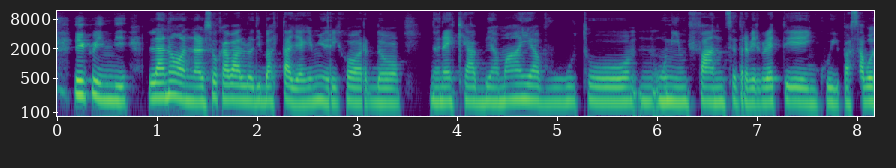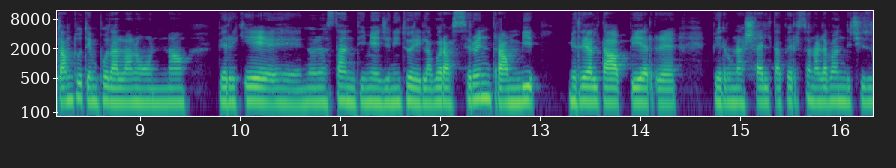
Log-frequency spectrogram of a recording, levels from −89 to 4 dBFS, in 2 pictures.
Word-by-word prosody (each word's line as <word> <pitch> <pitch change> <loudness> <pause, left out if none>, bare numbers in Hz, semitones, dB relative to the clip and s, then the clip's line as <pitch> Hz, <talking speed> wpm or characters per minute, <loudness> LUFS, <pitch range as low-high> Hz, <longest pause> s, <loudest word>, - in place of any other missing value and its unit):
E 225 -1 +7
quindi 185 -6 +1 0.2
la 200 0 +5
nonna, 195 -5 +2
il 170 - +2
suo 205 - -2
cavallo 185 -2 +2
di 170 - -4
battaglia, 175 -2 0
che 165 - -3
mi 175 -1 -2
ricordo 160 -1 -2 0.3
non 165 -2 -4
è 165 -1 +1
che 175 - -7
abbia 165 0 -2
mai 180 +2 -1
avuto, 165 0 -2
mhmm, 170 -1 -7
"un'infanzia", 170 0 -1
tra 165 - -2
virgolette, 165 +2 -1
in 160 -2 0
cui 160 0 -4
passavo 170 +1 0
tanto 175 +4 +2
tempo 175 -1 -2
dalla 160 0 +3
nonna, 155 0 -2 0.3
perché 160 -2 +1
nonostante 160 +1 -2
i - - -3
miei 160 -1 0
genitori 160 +1 0
lavorassero 160 +3 +1
entrambi, 170 -3 +3 0.3
in 170 - 0
realtà 165 -1 +5
per 155 -2 +1 0.3
per 160 -1 -3
una 160 0 -2
scelta 160 +1 -1
personale 165 0 -4
avevan 165 0 -1
deciso 160 0 -6
165 Hz, 165 wpm, -24 LUFS, 160-175 Hz, 0.3 s, E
